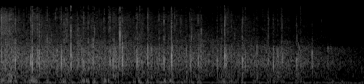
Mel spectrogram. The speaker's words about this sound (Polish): Un aplauso para Jesús. Oddajmy Amen. oklaski Jezusowi.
